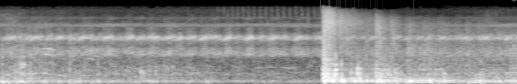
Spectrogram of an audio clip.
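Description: Aerial firework shell bursting with a sudden loud boom about three seconds in, echoing, followed by a few smaller pops.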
